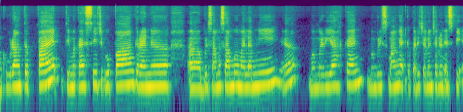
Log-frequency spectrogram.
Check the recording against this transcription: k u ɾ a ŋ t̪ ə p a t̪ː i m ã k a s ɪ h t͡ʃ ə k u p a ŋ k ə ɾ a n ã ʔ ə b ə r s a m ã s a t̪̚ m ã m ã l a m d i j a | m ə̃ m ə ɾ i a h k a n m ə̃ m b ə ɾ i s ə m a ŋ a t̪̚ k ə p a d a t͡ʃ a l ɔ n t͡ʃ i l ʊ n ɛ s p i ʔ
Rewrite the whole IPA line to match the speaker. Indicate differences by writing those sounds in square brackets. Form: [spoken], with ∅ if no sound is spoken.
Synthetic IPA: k u ɾ a ŋ t̪ ə p a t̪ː i m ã k a s ɪ h t͡ʃ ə k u p a ŋ k ə ɾ a n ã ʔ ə b ə r s a m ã s a [∅] m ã m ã l a m [n] i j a | m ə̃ m ə ɾ i a h k a n m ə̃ m b ə ɾ i s ə m a ŋ a t̪̚ k ə p a d a t͡ʃ a l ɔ n t͡ʃ [a] l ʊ n ɛ s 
